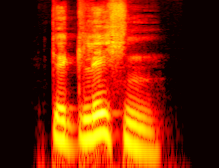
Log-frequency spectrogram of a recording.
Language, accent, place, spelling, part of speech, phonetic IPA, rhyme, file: German, Germany, Berlin, geglichen, verb, [ɡəˈɡlɪçn̩], -ɪçn̩, De-geglichen.ogg
- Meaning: past participle of gleichen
